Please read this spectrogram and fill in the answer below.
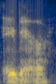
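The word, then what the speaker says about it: Hébert: r's it's herbert but if you take out the first r it's a bear so there you go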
